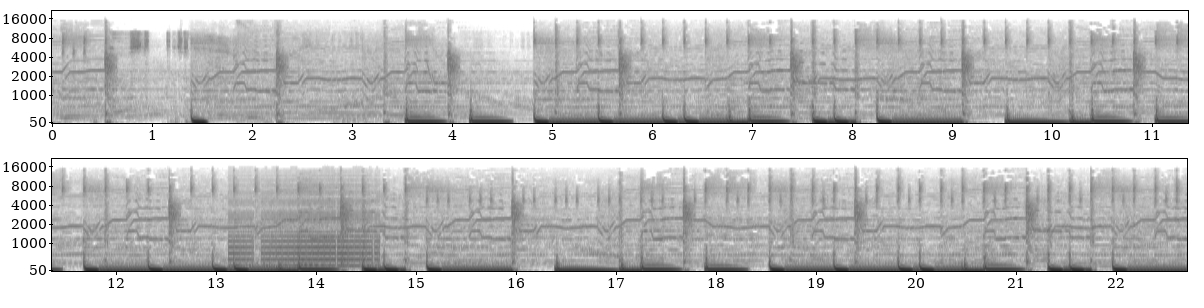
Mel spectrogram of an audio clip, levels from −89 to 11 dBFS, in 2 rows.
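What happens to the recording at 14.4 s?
A nearby 2G phone's data bursts, rectified by the audio circuitry, inject GSM phone buzz from 13.12 to 14.63 s: a harsh, raspy 217 Hz buzz that comes and goes, about 13 dB below the signal.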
